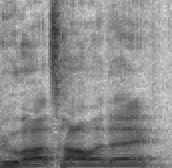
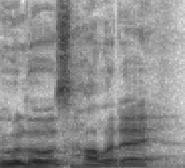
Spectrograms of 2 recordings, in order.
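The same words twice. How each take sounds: First: It is said with an American English accent. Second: It is said with an attempted French accent. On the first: "I'll Americanize it" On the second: "That was the worst French accent ever"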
